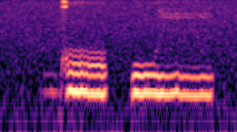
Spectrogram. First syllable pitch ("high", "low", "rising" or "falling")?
low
